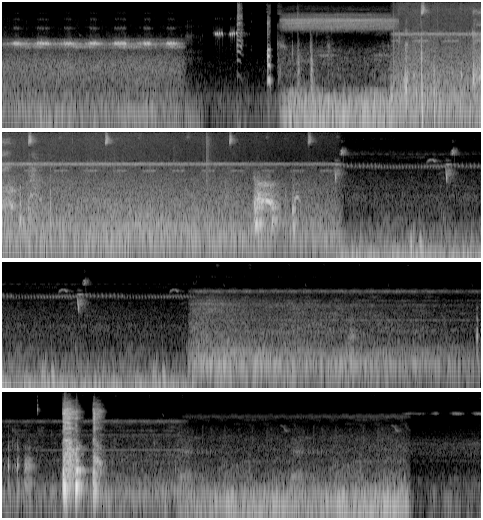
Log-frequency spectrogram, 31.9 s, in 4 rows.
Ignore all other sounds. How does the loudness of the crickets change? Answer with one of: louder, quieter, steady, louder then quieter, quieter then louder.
quieter.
